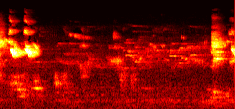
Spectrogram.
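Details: Black drongo song with two loud, harsh, high notes in quick succession, then a run of softer twittering and scratchy phrases and a strong harsh burst at the close.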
